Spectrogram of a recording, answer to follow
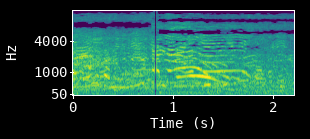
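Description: A group of children chattering and calling out together, with one high child's voice standing out about a second in.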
